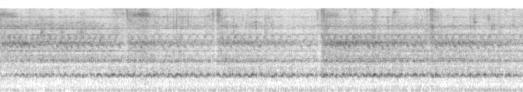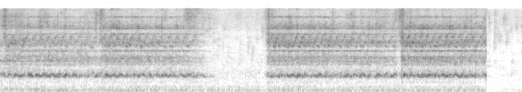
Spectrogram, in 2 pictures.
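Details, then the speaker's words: Engine running with a failing automatic belt tensioner: steady mid-pitched growling whir from the belt drive, a worn tensioner pulley bearing. "If you hear a loud growling noise or metallic noise, then that's how you know the automatic belt tensioner is failing. So this is how it sounds like when a bearing is"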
